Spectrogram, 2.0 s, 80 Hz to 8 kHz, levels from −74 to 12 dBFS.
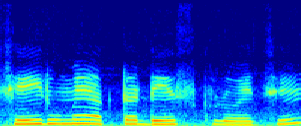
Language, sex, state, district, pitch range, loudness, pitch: Bengali, female, West Bengal, North 24 Parganas, 225-250 Hz, -14 LUFS, 240 Hz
